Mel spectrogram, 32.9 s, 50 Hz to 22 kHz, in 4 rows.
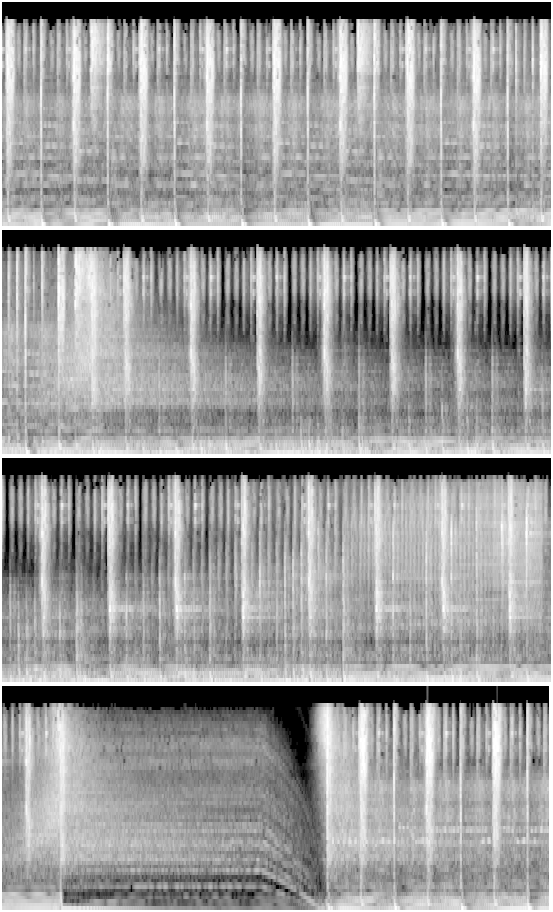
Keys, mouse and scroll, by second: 4.4-4.8 scroll down 1, 4.8-6.0 middle drag, 6.0-8.4 scroll up 3, 9.2 alt+click, 10.1 s, 13.0 click, 13.5 scroll down 2, 13.7 Tab, 14.0-16.1 middle drag, 16.1 Tab, 16.4-16.7 middle drag, 16.7-17.7 scroll up 1, 17.7 alt+click, 19.0 2, 19.4 alt+click, 20.4 s, 21.6 middle click, 22.5-23.6 scroll up 1, 23.6 alt+click, 24.5 s, 29.1-29.9 middle drag, 29.9 Tab, 31.0 click, 32.1 Tab, 32.5 click.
